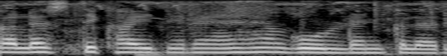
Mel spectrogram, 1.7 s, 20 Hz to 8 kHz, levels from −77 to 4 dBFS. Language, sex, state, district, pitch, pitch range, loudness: Hindi, female, Bihar, Kishanganj, 220 Hz, 210-230 Hz, -15 LUFS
